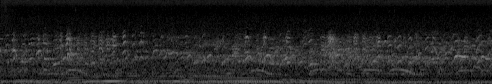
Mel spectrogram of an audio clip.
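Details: Wild coyote pack at night in rural Missouri, set off by a passing train, giving a dense chorus of quick wavering yips and quavering howls over a constant deep train rumble.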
